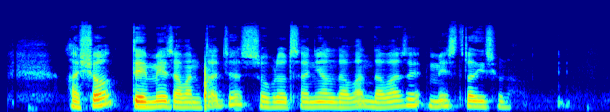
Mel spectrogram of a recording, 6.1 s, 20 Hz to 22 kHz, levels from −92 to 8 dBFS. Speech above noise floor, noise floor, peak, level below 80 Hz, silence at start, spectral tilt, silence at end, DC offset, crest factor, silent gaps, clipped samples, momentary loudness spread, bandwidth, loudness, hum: 33 dB; -60 dBFS; -6 dBFS; -76 dBFS; 0.3 s; -6 dB/octave; 0.5 s; under 0.1%; 22 dB; none; under 0.1%; 11 LU; 10 kHz; -28 LUFS; none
